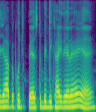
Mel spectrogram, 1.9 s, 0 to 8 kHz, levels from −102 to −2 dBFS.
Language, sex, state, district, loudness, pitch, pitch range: Hindi, male, Jharkhand, Garhwa, -12 LUFS, 145 Hz, 140-150 Hz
